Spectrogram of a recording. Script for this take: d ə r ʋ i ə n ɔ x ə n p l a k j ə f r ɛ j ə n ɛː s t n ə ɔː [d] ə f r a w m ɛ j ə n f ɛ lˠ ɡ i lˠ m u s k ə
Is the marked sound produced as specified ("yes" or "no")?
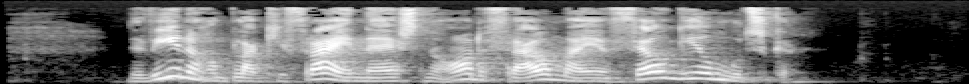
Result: yes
